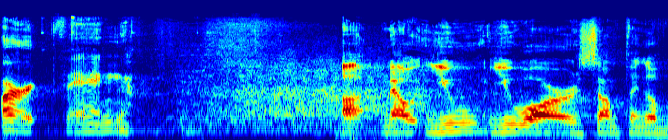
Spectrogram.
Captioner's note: laughter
